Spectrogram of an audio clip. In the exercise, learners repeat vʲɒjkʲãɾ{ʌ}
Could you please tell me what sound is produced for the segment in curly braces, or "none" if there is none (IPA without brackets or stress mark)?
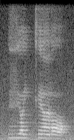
ɒ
